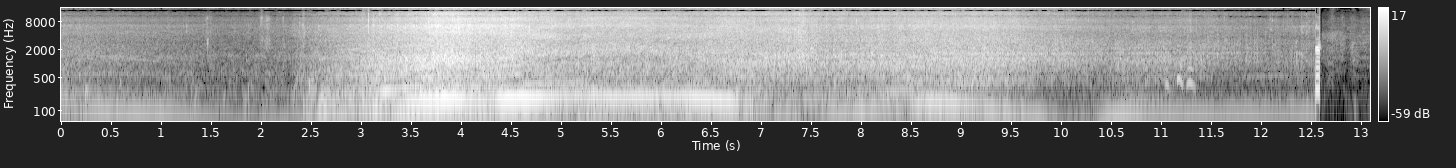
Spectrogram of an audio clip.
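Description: A car pulling away forward in first gear on a muddy dirt road, engine revving up and falling in rising and dropping pitch over splashing, churning tires, close and fairly loud.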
